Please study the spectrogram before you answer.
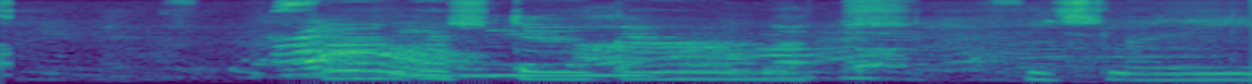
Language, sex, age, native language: Icelandic, female, 9, Icelandic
